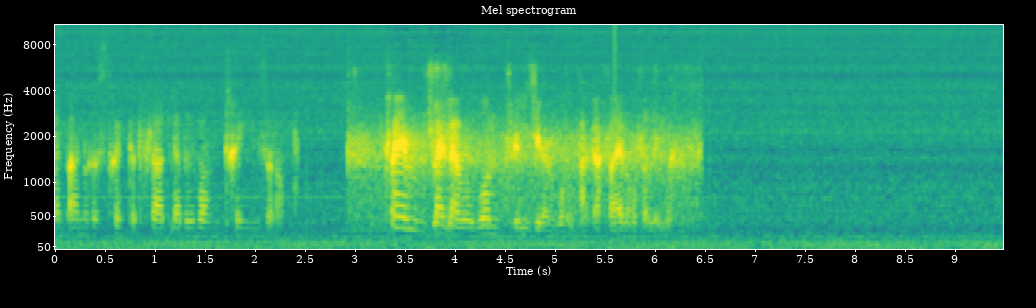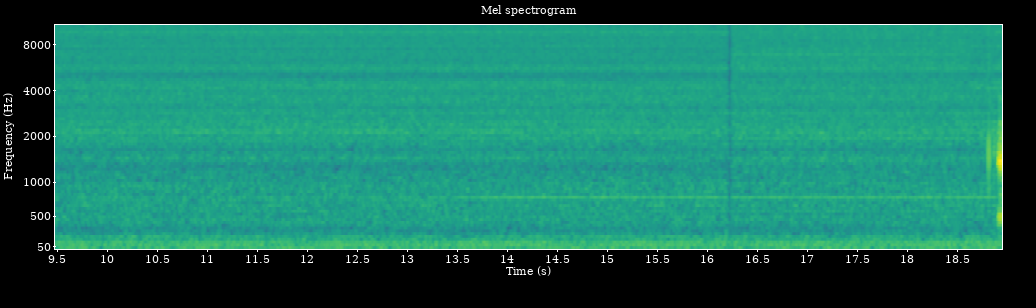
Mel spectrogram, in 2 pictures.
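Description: A jet airliner's engines drone steadily.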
